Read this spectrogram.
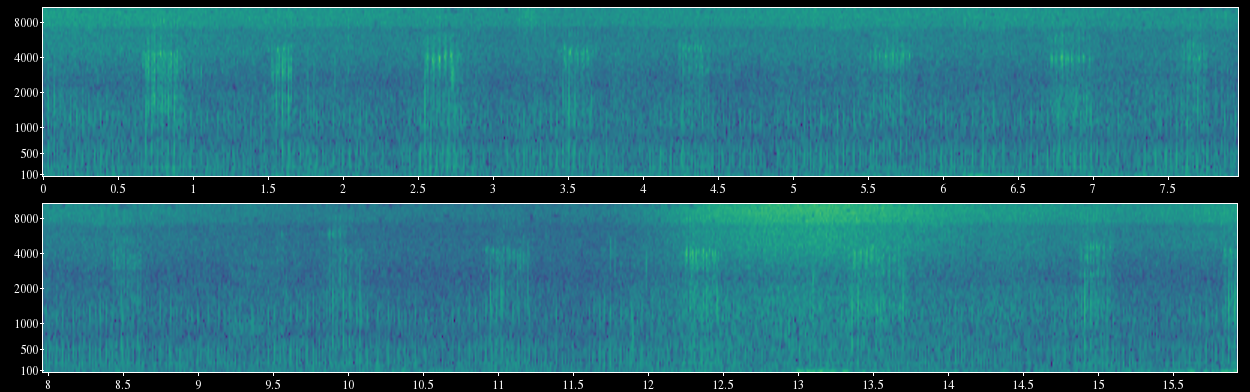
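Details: Cat purring in a windy cabin, a continuous deep vibrating rumble with faint soft pulses under a steady wind hiss that swells near the end.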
